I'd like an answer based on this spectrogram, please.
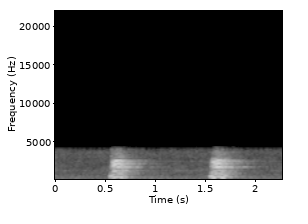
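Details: Dogs in the sun in 2009: Rook, an 11-year-old American Bulldog, Olive, a Staffordshire bull terrier, and Kordell, a French Bulldog. Two short, sharp barks about one second apart, over a quiet background hiss.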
